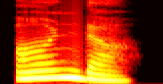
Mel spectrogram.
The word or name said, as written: ಆಂಡ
